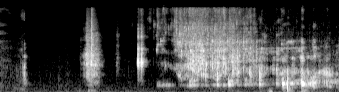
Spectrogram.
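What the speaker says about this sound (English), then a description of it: "we're gonna do a little watering now" Houseplants being watered indoors, with a few sparse drips and taps followed by a steady soft pour of water, faint and close, ending in a couple of small splashes.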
